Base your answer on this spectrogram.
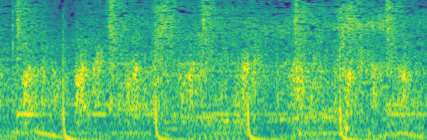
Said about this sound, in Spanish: Un fuerte aplauso. Un fuerte aplauso.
